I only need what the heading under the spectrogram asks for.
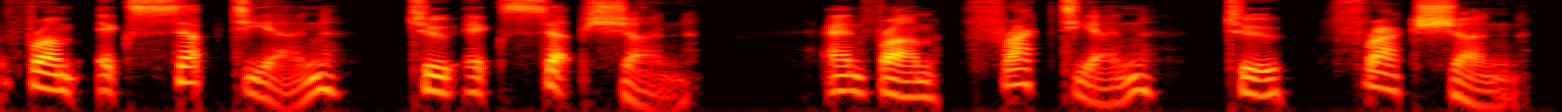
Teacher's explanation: English had words like exception and fraction but during the 1500s that Tian ending started to slur into shun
